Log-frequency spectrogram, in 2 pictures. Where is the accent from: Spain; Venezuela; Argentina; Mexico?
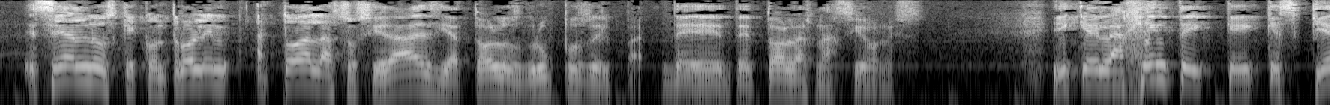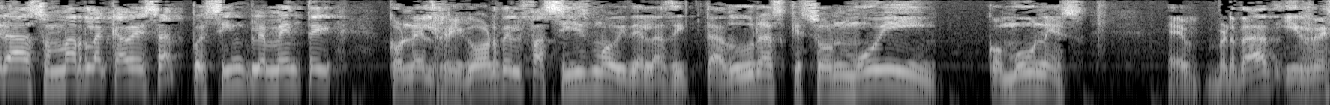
Mexico; ya llegó la hora de nuestra civilización, ya no como mexicanos, como civilización global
